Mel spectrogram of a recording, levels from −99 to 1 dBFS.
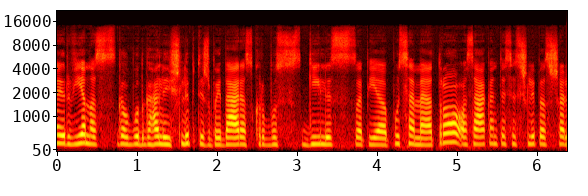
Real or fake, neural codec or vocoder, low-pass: fake; autoencoder, 48 kHz, 128 numbers a frame, DAC-VAE, trained on Japanese speech; 14.4 kHz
